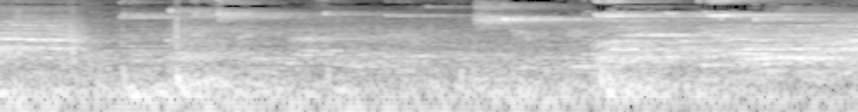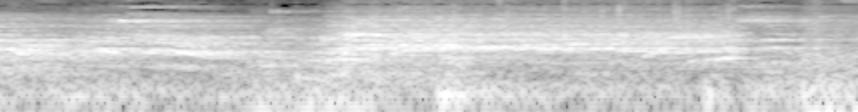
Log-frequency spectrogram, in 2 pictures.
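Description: Basketball bouncing on a hardwood gym floor, with voices calling out, echoing in a large gym.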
